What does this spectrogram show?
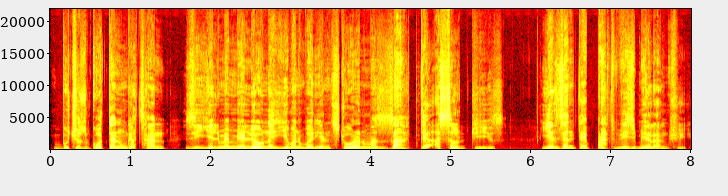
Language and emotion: Kashmiri, disgusted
